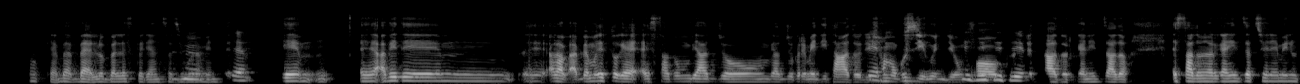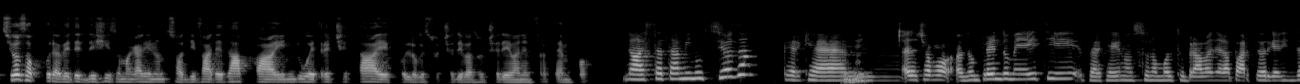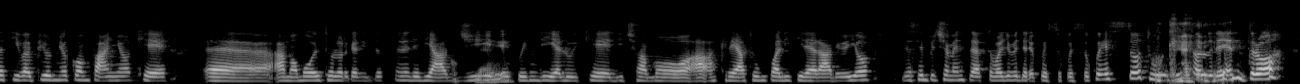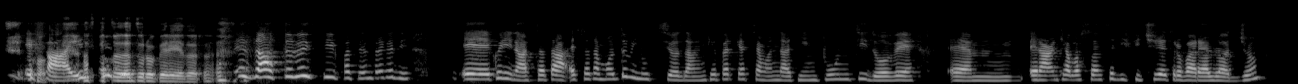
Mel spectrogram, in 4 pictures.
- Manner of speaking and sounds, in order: tsk; tapping; "allora" said as "aloa"; laughing while speaking: "diciamo così"; laughing while speaking: "Okay. Ok"; laughing while speaking: "dentro"; in English: "tour operator"; chuckle
- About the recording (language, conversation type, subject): Italian, podcast, Puoi raccontarmi di un viaggio che ti ha cambiato la vita?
